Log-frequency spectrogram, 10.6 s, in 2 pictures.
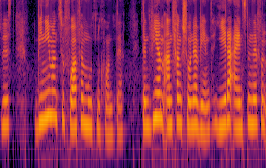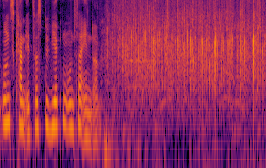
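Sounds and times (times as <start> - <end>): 
speech: 0.0 - 7.8
audience applause: 7.4 - 10.6.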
